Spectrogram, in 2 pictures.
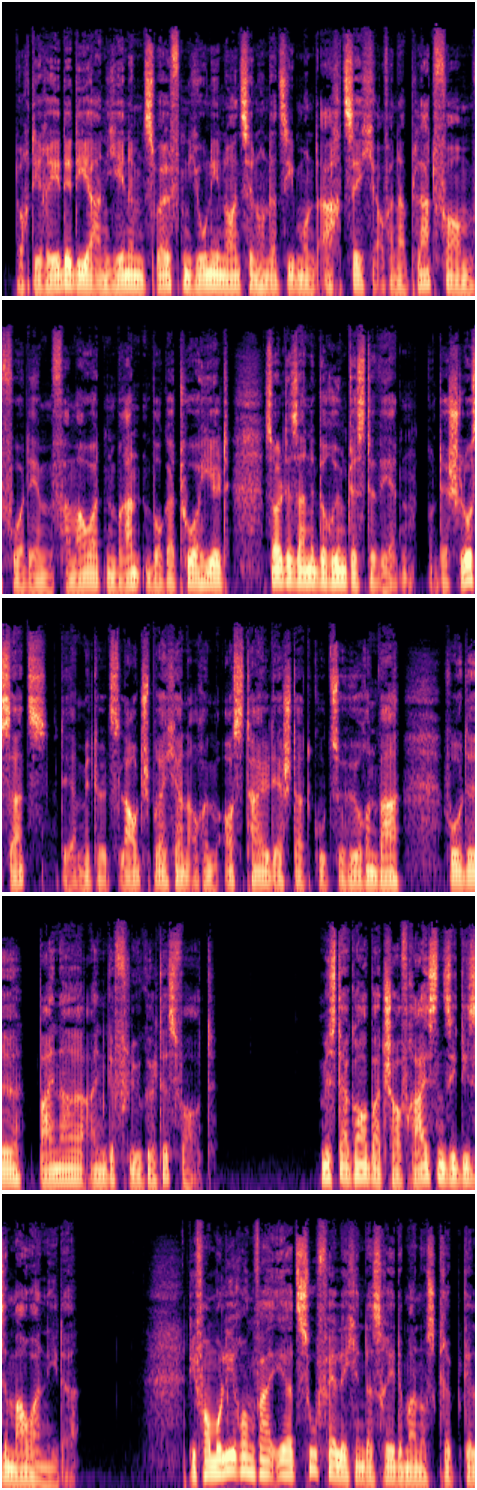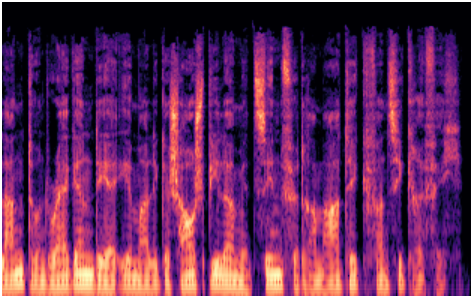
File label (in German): Hoerbuch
